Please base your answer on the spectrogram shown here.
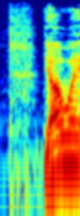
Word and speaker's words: Yahweh: that's why HWH Yahweh Jehovah we want to pronounce it that way Yahweh our God that's a low heme that is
